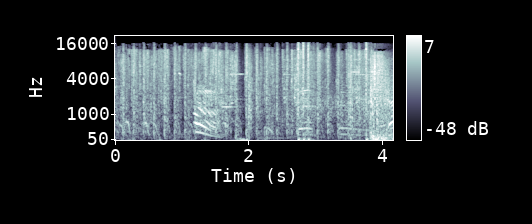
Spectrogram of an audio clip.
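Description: A .45-calibre submachine gun fires in a video game, a rapid string of sharp cracks in close bursts, mixed with sweeping game effects and a loud burst at the end.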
